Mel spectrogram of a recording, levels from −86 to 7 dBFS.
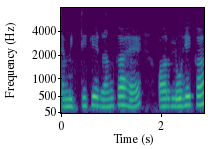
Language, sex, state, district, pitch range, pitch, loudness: Hindi, female, Chhattisgarh, Raigarh, 210-250 Hz, 220 Hz, -26 LUFS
